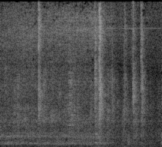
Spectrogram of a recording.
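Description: KONE elevator's automatic stainless steel car and landing doors sliding open. The door operator gives a steady hum, with a few clicks in the second half as the panels travel to fully open.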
